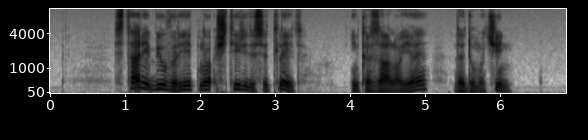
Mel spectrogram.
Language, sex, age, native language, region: Slovenian, male, 30-49, Slovenian, Central Slovenia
